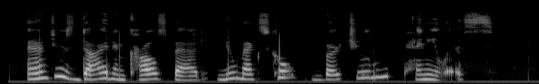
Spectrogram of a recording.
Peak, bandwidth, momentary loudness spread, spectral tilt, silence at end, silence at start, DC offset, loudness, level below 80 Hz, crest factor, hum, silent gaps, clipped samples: -10 dBFS; 12.5 kHz; 10 LU; -4.5 dB/octave; 0.5 s; 0.25 s; under 0.1%; -28 LUFS; -84 dBFS; 18 dB; none; none; under 0.1%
